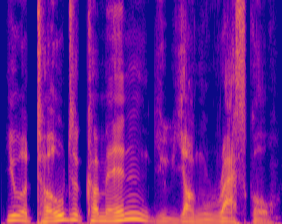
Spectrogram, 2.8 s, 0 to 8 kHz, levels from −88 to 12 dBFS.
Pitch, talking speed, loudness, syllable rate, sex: 130 Hz, 190 wpm, -17 LUFS, 4.1 syllables/s, male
